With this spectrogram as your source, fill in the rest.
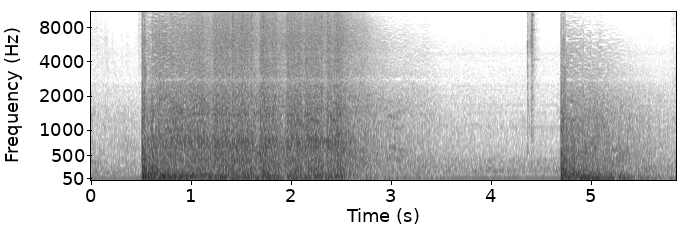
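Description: Rapid automatic gunfire in Call of Duty Black Ops rips out in a sustained two-second burst, then a single sharp shot and a second burst after a pause, loud and close.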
